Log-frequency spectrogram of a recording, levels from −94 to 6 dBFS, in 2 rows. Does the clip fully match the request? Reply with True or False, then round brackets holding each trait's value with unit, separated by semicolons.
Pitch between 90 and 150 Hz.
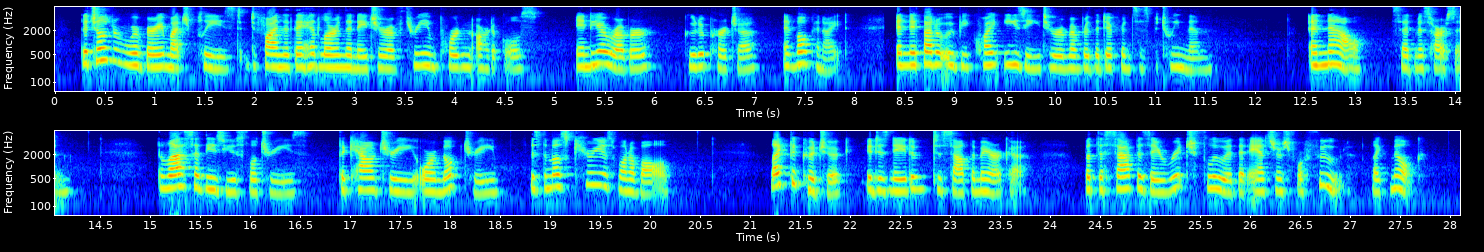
False (245 Hz)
